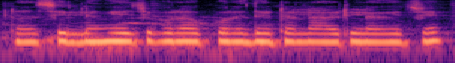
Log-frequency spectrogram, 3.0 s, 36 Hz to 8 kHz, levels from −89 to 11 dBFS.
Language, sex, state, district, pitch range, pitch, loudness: Odia, female, Odisha, Khordha, 225-235 Hz, 230 Hz, -13 LUFS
